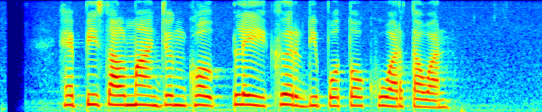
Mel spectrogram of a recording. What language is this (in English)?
Sundanese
